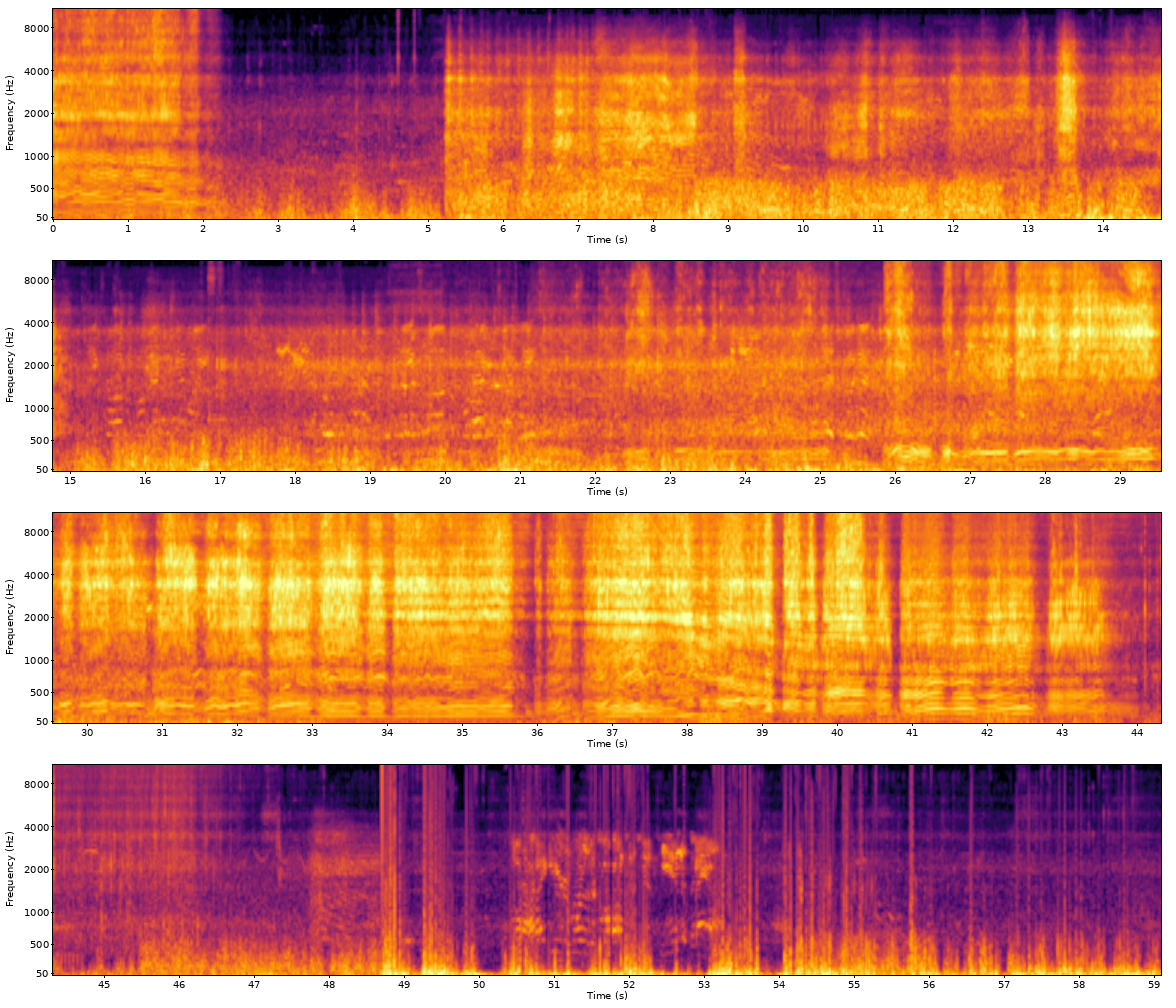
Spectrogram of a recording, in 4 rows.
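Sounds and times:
dirt bike engine revving: 0:00.0 - 0:02.2, 0:05.2 - 0:15.2, 0:18.5 - 0:46.6.

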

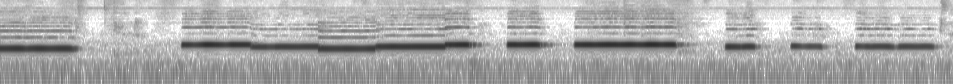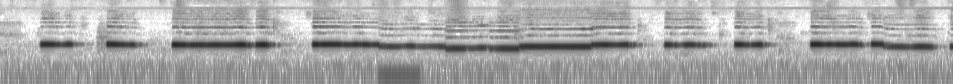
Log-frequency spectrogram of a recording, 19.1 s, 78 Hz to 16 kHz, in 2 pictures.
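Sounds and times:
recorder playing a simple tune: 0:00.0 - 0:00.8, 0:10.0 - 0:19.0.

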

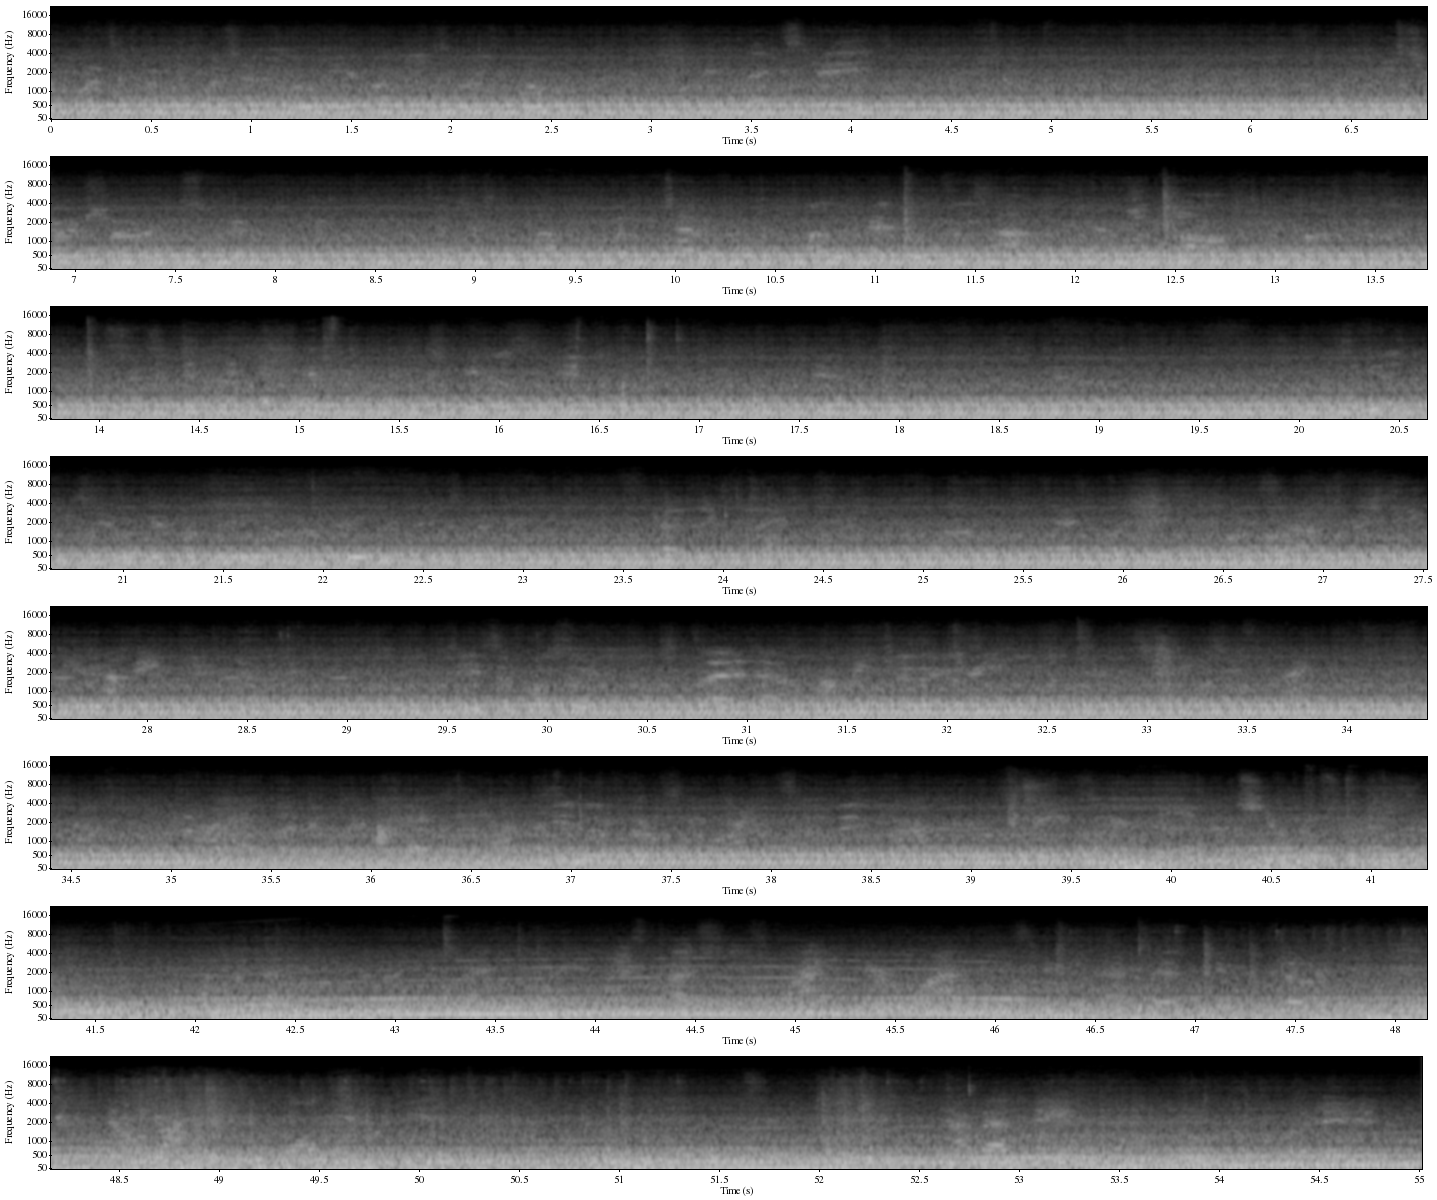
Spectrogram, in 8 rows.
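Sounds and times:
bus diesel engine idling: 0:00.0 - 0:55.0.

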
